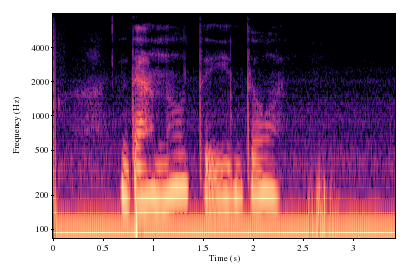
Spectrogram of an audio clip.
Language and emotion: Russian, positive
